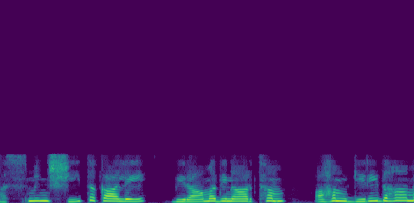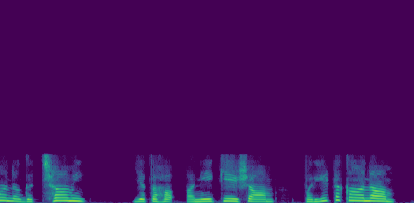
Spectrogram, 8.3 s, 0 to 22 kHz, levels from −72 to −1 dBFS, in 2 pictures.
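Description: Nellymoser compression, throughout the speech: the rough, hissy halo and smeared, underwater character, with nothing above 5.3 kHz, are likely the Flash-era Nellymoser Asao codec at a bitrate that fits about 22 kbps. Weak bands starved of bits are refilled with noise, causing heavy damage.

Pre-echo at 7.19 s and again from 7.47 to 7.49 s: the codec spreads quantisation noise across each block, so noise sized for a sharp attack leaks into the quiet moment before it. A hiss runs about 16 ms, then 25 ms, ahead of each onset, softening it.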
